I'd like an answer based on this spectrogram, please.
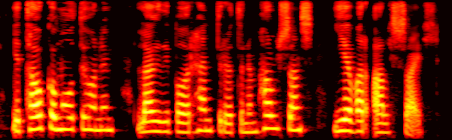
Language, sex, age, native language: Icelandic, female, 40-49, Icelandic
